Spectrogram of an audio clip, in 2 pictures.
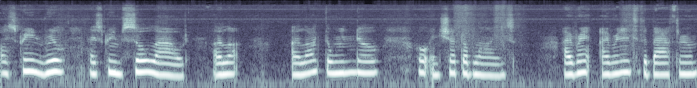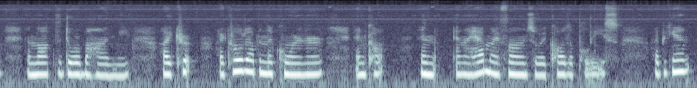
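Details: Male narrator who says he has a little stutter, with repeated words and phrases; stuttering.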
